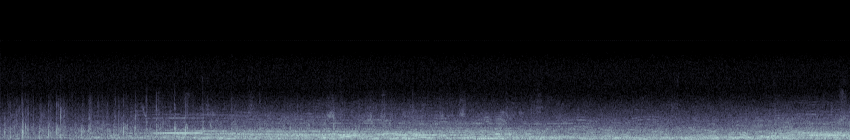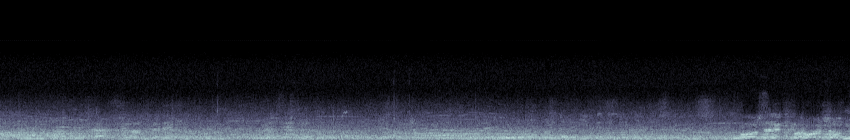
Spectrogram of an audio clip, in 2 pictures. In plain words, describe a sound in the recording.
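A large crowd murmurs and chants outdoors.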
